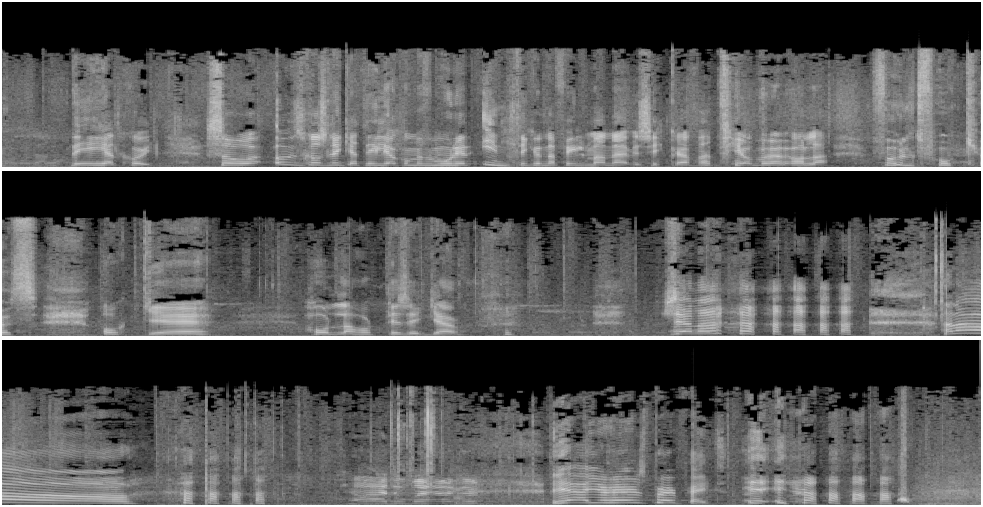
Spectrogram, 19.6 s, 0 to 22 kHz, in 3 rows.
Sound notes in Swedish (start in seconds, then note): 11.1 Skratt; 14.2 Skratt; 17.0 Engelska; 18.0 Skratt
